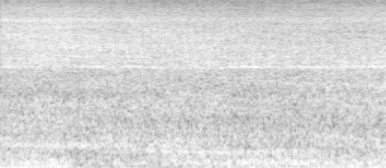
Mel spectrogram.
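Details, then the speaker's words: After fitting a new belt tensioner, whose old bearing was dry and made a whirring noise when spun, the engine idles with a steady even hum and no squeal or whirr; owner had been unsure whether alternator or tensioner was at fault. "That seems to have cured that. That just needs a new tensioner."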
